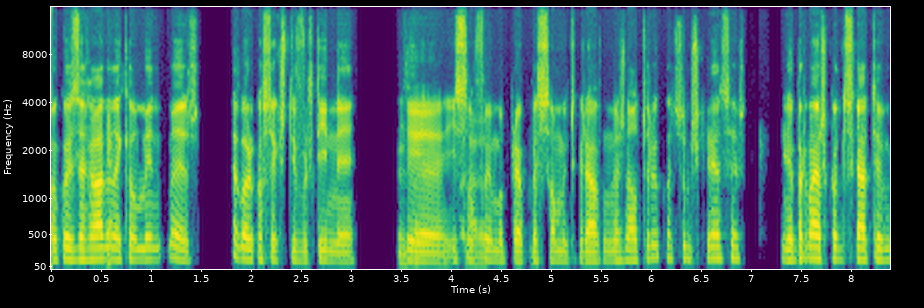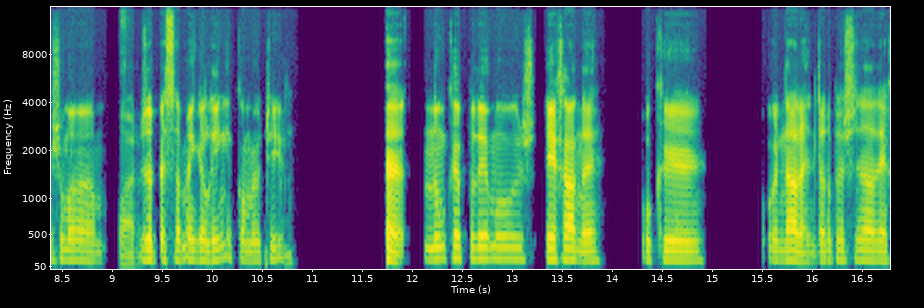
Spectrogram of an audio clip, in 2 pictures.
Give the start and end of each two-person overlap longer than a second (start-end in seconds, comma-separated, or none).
3.5-4.9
